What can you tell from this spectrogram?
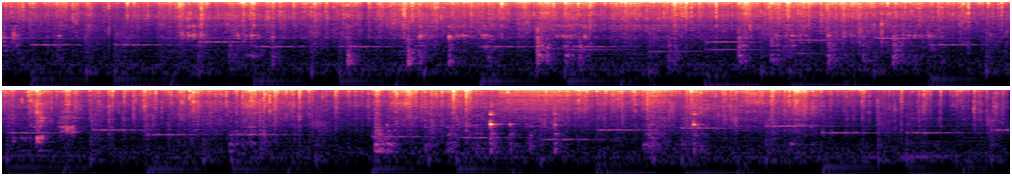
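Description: Beaten eggs sizzling in hot oil in a wok as they fry to half-done. A spatula stirs and scrapes through them, with scattered sharp knocks against the pan. Quiet background music with a regular beat plays underneath.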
